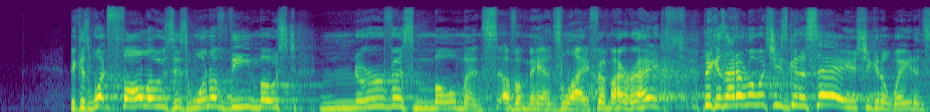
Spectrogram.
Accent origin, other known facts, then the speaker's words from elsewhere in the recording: Virginia, United States; moved away as an adult; also born or lived in Indiana; now in Moncton, Canada; I had spent all of my teenage years in Virginia from middle school on up through to graduating in high school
